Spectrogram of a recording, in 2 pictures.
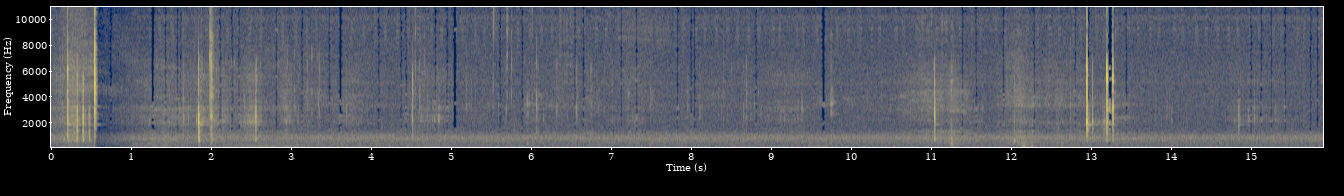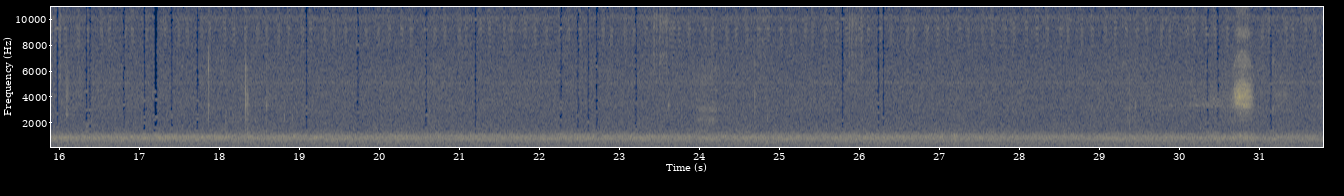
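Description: Steady low outdoor background broken by a few sharp clicks and knocks from a spinning rod and reel being handled, the loudest cluster about twelve to thirteen seconds in.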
